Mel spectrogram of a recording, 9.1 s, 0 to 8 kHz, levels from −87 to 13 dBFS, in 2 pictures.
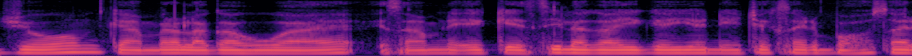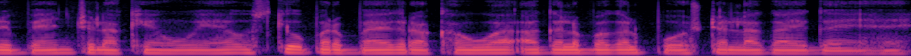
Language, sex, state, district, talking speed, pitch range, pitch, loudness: Hindi, male, Chhattisgarh, Rajnandgaon, 215 wpm, 115-120 Hz, 120 Hz, -28 LUFS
